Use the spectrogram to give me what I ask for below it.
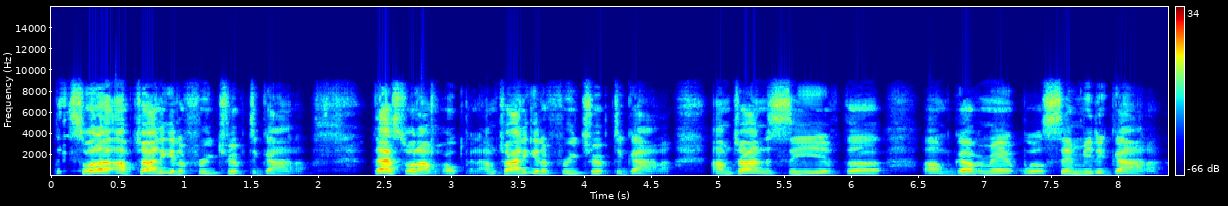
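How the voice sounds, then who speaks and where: A man's voice: mid-range voice, expressive, a little fast, a bit bright. Sarcastic man ranting on a livestream. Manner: sarcastic, rhetorical questions to the audience; hums a tune while waiting. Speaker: livestream host. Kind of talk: casual political commentary monologue.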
